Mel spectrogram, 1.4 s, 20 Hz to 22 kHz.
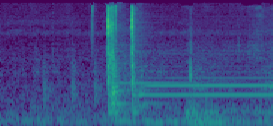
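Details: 2005 Jeep Liberty Renegade 3.7 with a manual gearbox and a no-crank, no-start fault: a jumper is fed to the 20 A fuse 24, giving two sharp relay clicks and then a steady hum as the fuel pump primes. The fault was traced to a broken wire 29 feeding the computer.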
